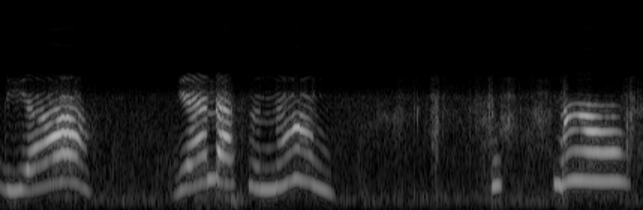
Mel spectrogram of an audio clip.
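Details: Domestic cat at play, giving a run of arched, rising-then-falling meows, four clear calls within about four seconds, with children's voices chattering in between.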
